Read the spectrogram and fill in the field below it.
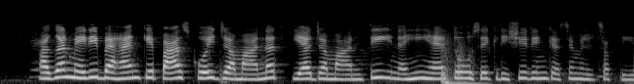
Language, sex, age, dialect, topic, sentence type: Hindi, female, 18-24, Hindustani Malvi Khadi Boli, agriculture, statement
